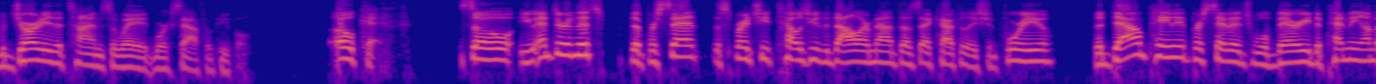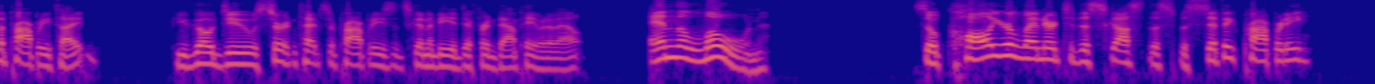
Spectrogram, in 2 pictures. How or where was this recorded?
live audience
